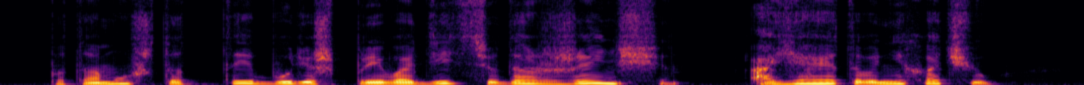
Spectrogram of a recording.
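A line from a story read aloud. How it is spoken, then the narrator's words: Soft tender whisper. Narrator (Russian): тихо, нежно прошептала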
